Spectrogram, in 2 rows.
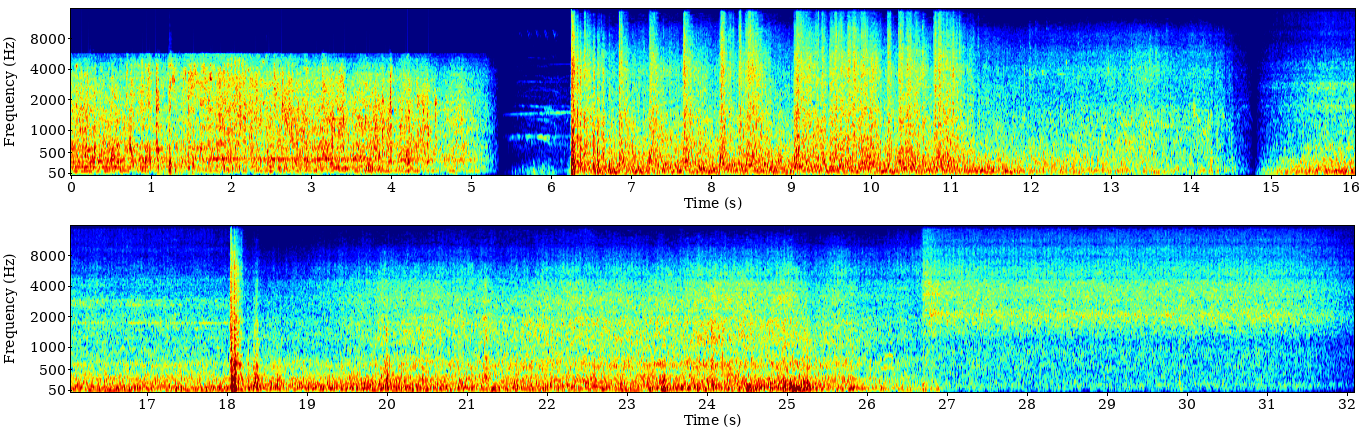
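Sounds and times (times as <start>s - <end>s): building collapse rumble: 6.2s - 26.8s.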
